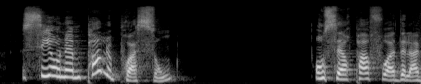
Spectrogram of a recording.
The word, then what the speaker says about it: poisson: Du poisson. Prononcez poisson, just like une boisson. The two S's make the S sound. And with poisson, it's more important than ever. You really don't want to say poison.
